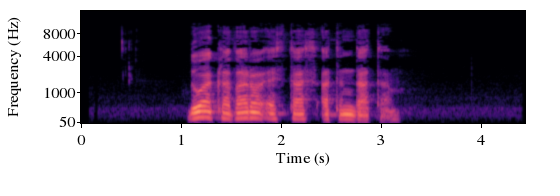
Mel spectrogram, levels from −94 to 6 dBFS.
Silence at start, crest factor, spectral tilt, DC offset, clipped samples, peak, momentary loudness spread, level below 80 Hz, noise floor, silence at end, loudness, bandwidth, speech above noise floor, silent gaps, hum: 1.05 s; 22 dB; -6 dB/octave; under 0.1%; under 0.1%; -8 dBFS; 11 LU; -72 dBFS; -69 dBFS; 1.25 s; -26 LUFS; 10.5 kHz; 44 dB; none; none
